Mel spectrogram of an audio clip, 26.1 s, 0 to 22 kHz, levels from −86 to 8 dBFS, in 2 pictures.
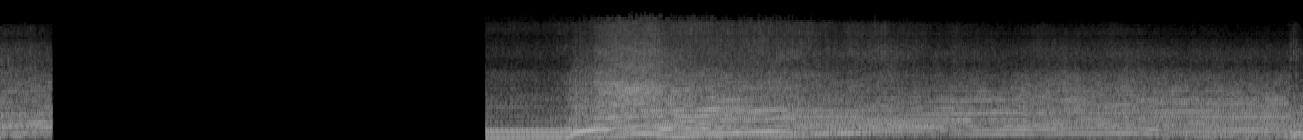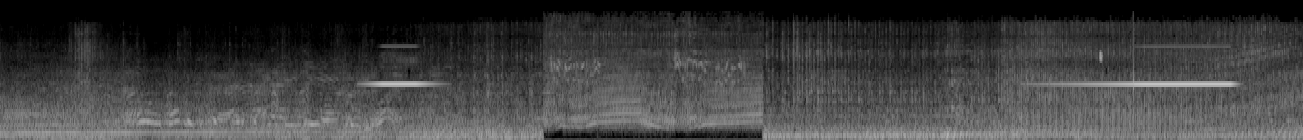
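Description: At 6.04 s the sound jumps forward, roughly 40 ms missing, with no gap of silence. That is a dropped buffer, likely an overrun where samples were overwritten before being read. Unlike a dropout, the two sides butt together rather than leaving a hole.

From 16.6 to 17.54 s a loudspeaker feedback squeal rises: a single 1.8 kHz tone swells over about a third of a second to about 15 dB above the programme. The mic-to-speaker loop gain exceeds one there. Its steady pitch distinguishes it from broadband noise.

At 19.0 s the same dropped buffer skip recurs, again around 40 ms lost.

From 24.02 to 24.05 s DAB burbling adds brief blips of noise as residual bit errors corrupt the audio data across seven frames, putting errors into individual sub-bands, a texture unlike a clean click.

At 24.36 s a longer dropped buffer skip removes about 70 ms.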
